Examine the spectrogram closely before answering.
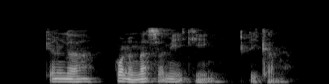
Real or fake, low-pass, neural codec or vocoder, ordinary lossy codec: fake; 5.4 kHz; codec, 16 kHz, 16 kbps, FunCodec, trained on Chinese and English, 50 frames a second; Opus, 64 kbps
